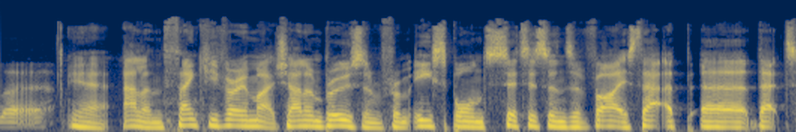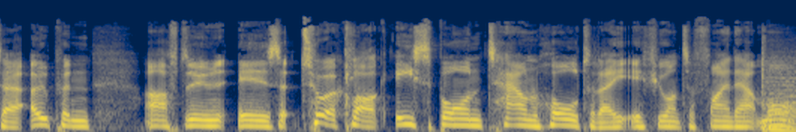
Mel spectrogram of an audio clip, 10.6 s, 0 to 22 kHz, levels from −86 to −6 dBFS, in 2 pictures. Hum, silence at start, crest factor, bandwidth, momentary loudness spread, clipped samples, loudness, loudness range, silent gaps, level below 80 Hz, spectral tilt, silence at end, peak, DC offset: none; 0 s; 14 dB; 14 kHz; 4 LU; under 0.1%; -17 LUFS; 1 LU; none; -36 dBFS; -4.5 dB/octave; 0 s; -2 dBFS; under 0.1%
